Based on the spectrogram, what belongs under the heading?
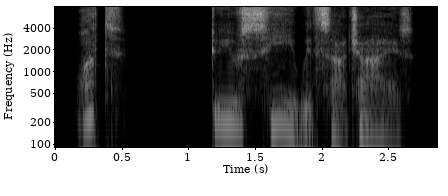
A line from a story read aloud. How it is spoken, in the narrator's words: she whispered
